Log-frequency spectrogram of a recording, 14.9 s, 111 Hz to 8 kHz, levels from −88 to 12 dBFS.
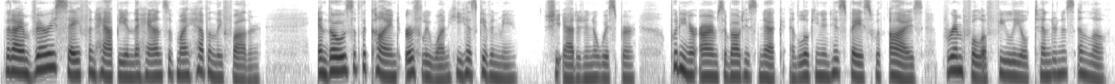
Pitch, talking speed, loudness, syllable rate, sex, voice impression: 175 Hz, 195 wpm, -19 LUFS, 5.3 syllables/s, female, very feminine, adult-like, slightly middle-aged, thin, tensed, slightly powerful, bright, slightly soft, clear, fluent, cool, intellectual, refreshing, sincere, slightly calm, slightly friendly, slightly reassuring, unique, slightly elegant, wild, lively, slightly kind, strict, intense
